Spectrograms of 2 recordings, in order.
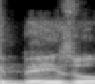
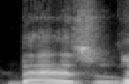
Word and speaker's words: Basel: I can say Basil if I want. Who says it has to be Basil? – That's the pronunciation of it. Art Basel.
